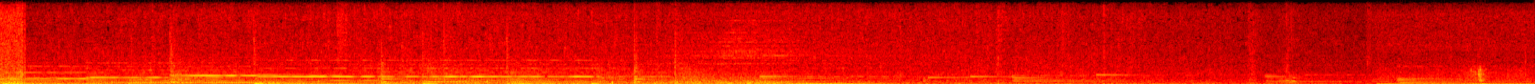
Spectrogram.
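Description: Monsoon rain falls steadily along the trek path to Harihar fort, a continuous patter on surfaces with sustained tonal sounds layered underneath and no clear talk.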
